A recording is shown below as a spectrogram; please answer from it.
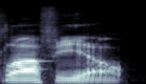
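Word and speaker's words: Lafiel: be able to read I again limra is pronounced lafel okay well that's the thing that I got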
